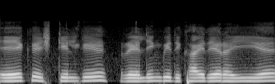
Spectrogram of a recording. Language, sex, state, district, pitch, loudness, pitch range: Hindi, male, Uttar Pradesh, Jalaun, 155 Hz, -14 LUFS, 155-170 Hz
